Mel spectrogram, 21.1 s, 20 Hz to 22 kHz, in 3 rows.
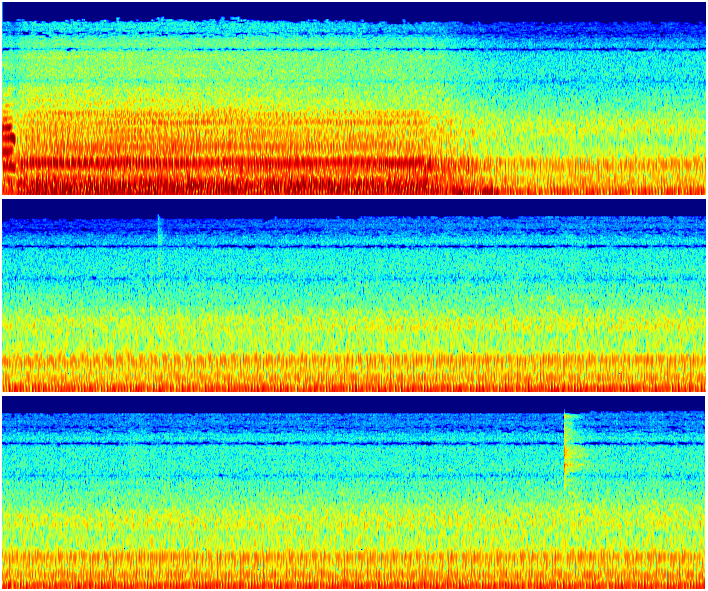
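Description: The diesel engine of a 7.5-tonne crane running at raised revs while lifting, dropping to a steady idle about four and a half seconds in.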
